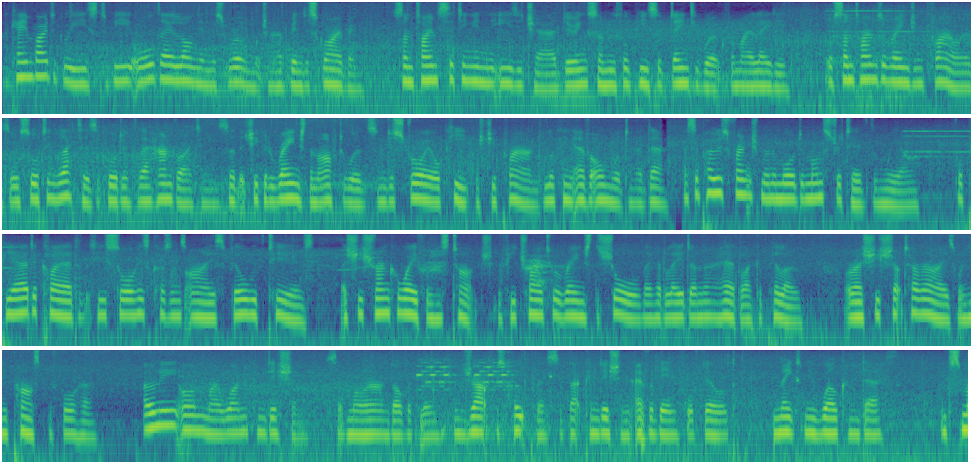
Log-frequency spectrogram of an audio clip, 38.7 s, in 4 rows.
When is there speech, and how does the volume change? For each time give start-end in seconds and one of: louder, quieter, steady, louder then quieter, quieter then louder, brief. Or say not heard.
0.0-38.7 steady.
